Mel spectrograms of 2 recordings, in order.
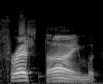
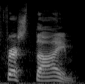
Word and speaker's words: Fresh Thyme: store that you called Fresh thy I said th and you're like that's not how you say it no it's fresh thyme you exact there exact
